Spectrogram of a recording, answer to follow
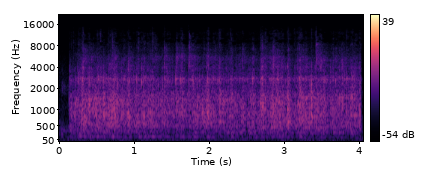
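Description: Two glass jars of whipped coffee being stirred briskly with straws: a fast, continuous clinking rattle of the drinks' contents against the glass that stops abruptly.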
